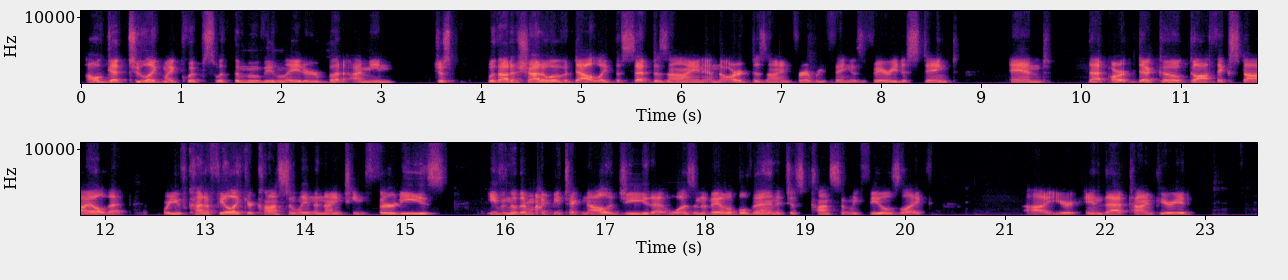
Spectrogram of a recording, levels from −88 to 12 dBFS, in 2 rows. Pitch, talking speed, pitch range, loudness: 125 Hz, 185 wpm, 110-140 Hz, -23 LUFS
